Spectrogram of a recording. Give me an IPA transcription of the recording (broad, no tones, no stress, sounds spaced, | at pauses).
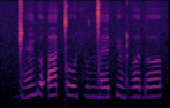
ɡ͡ǁ ɛ̃ ɡ ʌ ʔ a ǀ o ç u ŋ͡ǀ ɛ pʲ õ ɖʱ ʌ d ʌ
